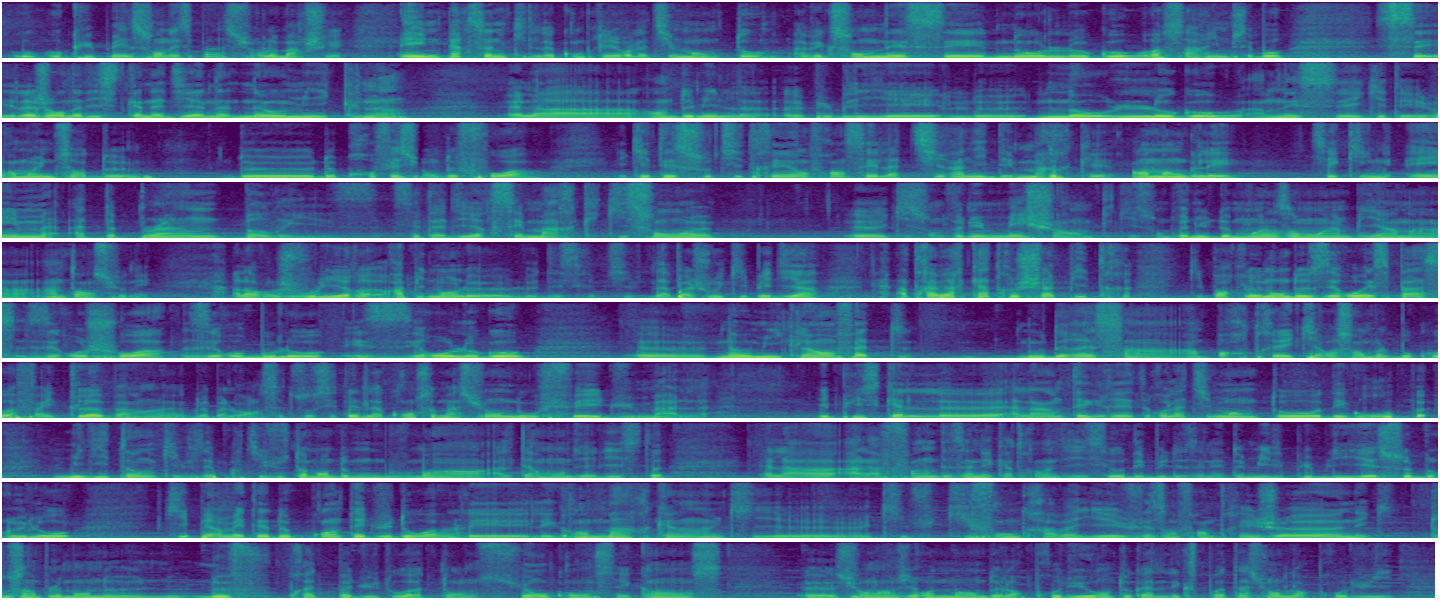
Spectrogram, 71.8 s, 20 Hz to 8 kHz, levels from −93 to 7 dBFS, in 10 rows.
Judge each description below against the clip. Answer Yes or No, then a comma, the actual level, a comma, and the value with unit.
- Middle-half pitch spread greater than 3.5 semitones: Yes, average, 4.6 semitones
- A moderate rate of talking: Yes, average, 195 wpm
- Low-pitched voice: Yes, low, 105 Hz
